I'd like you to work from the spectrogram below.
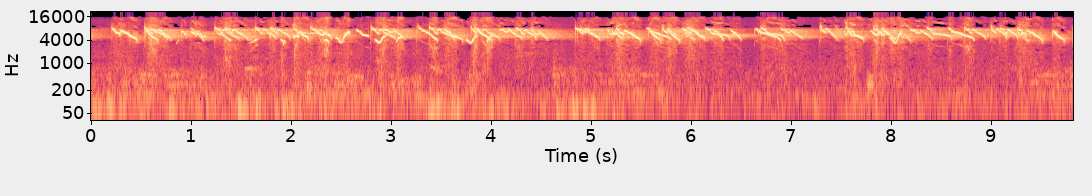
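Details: White-eye lure sound for attracting wild birds: bursts of rapid, thin, high chirps and trills, separated by short drops in loudness, in a continuous busy chorus.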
